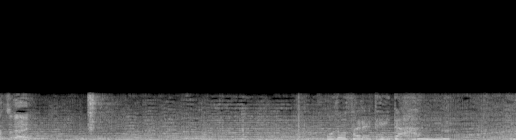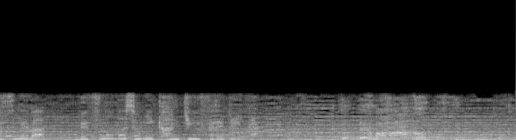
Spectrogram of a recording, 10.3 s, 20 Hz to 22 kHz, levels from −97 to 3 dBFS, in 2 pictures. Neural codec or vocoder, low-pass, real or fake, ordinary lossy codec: vocoder, 22.05 kHz, 80 mel bands, Vocos; 7.2 kHz; fake; none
